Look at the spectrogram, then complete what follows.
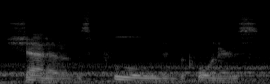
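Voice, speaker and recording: A man narrating a dark horror story in a deliberate, somber, dramatic manner. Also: low voice, little pitch movement, distant mic, very noisy.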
